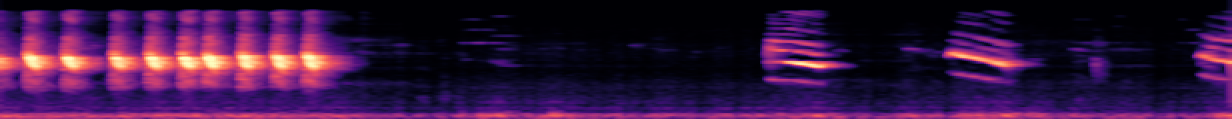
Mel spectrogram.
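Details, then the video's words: Caged white-eye singing: a rapid trill of about nine high, sharp notes, then quiet, followed by a few separate descending whistled notes. "KAPAS TEMBAK GACOR DOR"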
